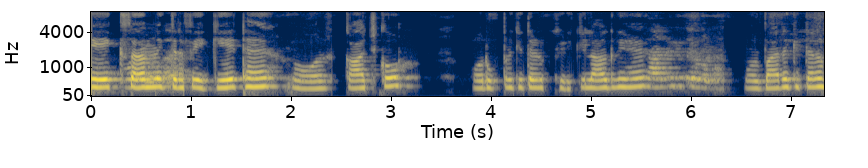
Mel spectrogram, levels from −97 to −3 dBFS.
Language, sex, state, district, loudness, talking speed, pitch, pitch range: Rajasthani, female, Rajasthan, Churu, -19 LUFS, 180 wpm, 240 Hz, 225-255 Hz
